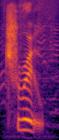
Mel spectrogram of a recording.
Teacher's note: 而实际上我们这里边应该能够听出来有一个 R 音在里边，true，你的舌头是会打卷的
